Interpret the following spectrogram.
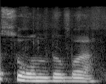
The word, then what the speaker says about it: Сондоба: Сейчас это произносится Сондоба.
